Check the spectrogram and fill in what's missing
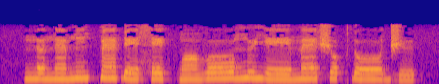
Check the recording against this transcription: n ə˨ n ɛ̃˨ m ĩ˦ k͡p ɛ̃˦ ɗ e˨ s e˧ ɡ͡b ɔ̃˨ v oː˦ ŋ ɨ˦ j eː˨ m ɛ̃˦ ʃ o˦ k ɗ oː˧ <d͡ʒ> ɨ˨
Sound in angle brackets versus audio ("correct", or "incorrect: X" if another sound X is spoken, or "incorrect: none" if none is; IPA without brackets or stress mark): correct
